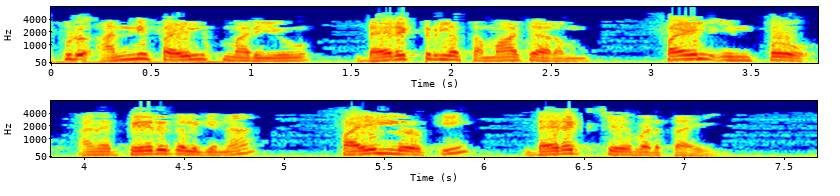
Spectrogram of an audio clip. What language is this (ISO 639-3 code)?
tel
